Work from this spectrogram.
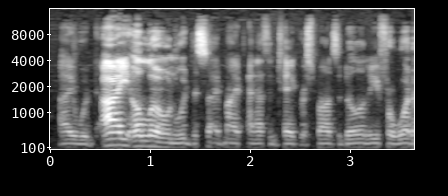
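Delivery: plain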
